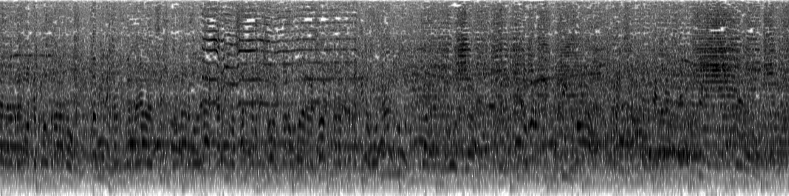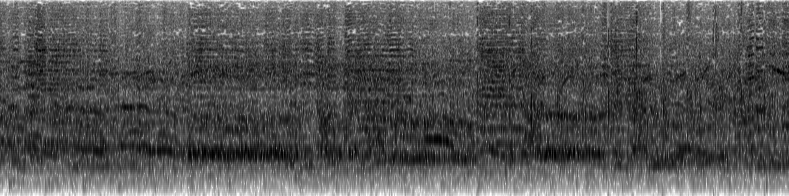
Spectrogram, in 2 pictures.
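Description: A large crowd sings and chants loudly outdoors.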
